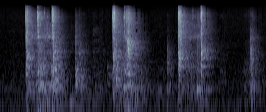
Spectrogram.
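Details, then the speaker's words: Wrightway hoist after repair, lowering then lifting a MIG welder as load: sharp crisp brake clicks in short bursts every second or two; brake engaging cleanly, working fine. "put a little load on it how about that hear that brake clicking up there she's working fine"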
